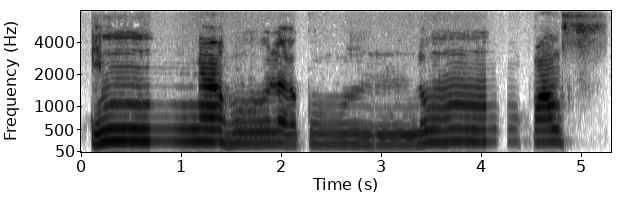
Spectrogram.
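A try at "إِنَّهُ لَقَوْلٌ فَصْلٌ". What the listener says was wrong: Nah, L-nya harus terdengar. Oke, L-nya jangan tebal. L. L. L. L.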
